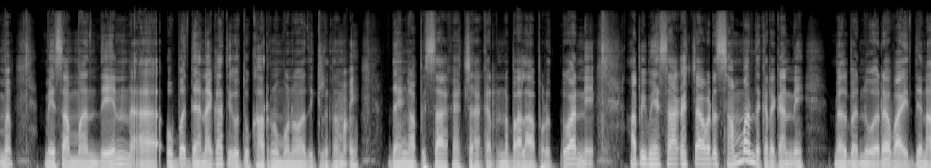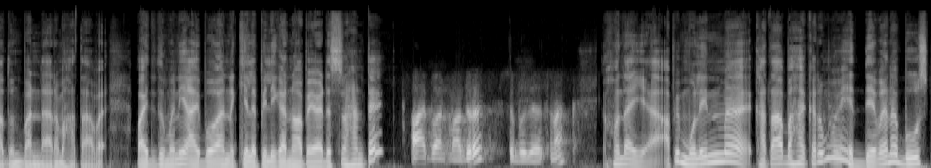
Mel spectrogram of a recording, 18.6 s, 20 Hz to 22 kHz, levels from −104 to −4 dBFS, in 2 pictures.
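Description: From 3.37 to 6.23 s the sound turns choppy: repeated packet loss, with 23 separate gaps, the longest 47 ms. Each hole is bridged by extending the last sound, and about 17% of the stretch is patched this way. The next hole arrives before the audio recovers, so the result is sustained choppiness rather than the isolated glitch of a single dropout.

At 6.79 s there is short concealed packet loss: a single 20 ms hole filled by continuing the preceding sound and then blending back. It is a lone brief smear or wobble, without the rhythmic choppiness of the earlier run.

Between 8.85 and 9.27 s a jitter buffer speed-up plays the audio at 107% speed. Pitch-period-sized slices, around 40 ms in all, are cut to reduce buffered delay, so the sound briefly hurries at unchanged pitch. There is no smearing or metallic fill, which sets it apart from packet-loss concealment.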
